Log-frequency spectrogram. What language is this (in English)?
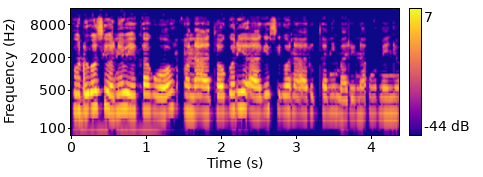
Kikuyu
